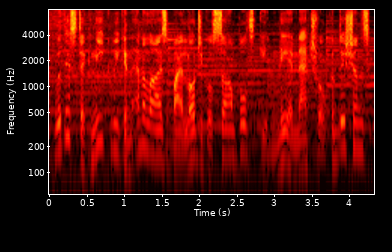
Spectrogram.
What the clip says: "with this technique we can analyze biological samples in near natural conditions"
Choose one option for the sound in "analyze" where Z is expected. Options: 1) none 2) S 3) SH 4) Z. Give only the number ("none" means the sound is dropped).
4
